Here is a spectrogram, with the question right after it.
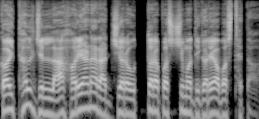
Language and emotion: Odia, neutral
